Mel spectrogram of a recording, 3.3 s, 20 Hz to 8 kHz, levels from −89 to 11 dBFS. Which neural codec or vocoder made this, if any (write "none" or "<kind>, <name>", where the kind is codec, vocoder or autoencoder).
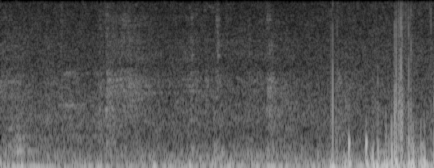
none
